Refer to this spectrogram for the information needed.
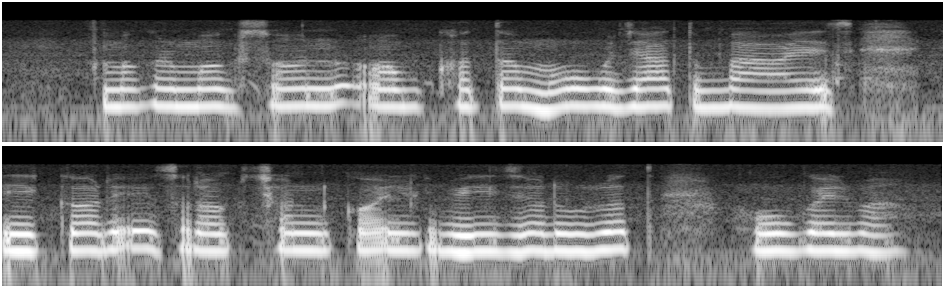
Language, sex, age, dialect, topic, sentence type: Bhojpuri, female, 18-24, Northern, agriculture, statement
